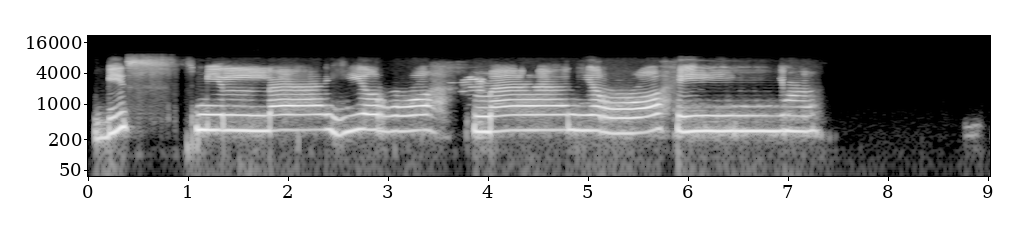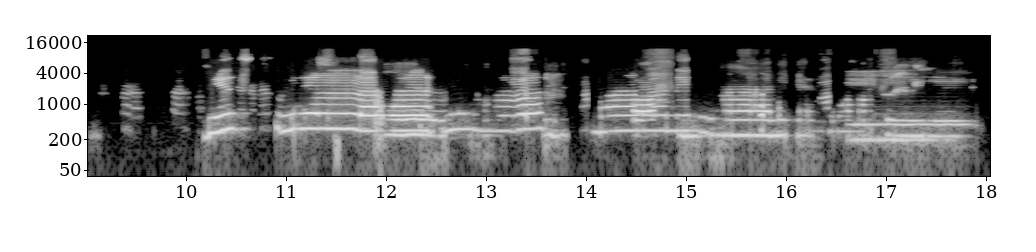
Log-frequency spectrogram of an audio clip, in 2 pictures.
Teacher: alif lam yang melekat pada lafaz Allah, lafaz jalalannya karena sebelumnya kasrah dia tipis, tapi jangan dihilangkan sifat tawassut di huruf lamnya.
